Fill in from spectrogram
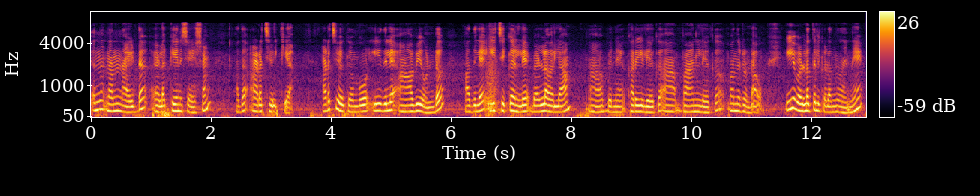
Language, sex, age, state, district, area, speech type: Malayalam, female, 45-60, Kerala, Thiruvananthapuram, rural, spontaneous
